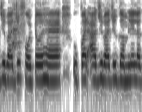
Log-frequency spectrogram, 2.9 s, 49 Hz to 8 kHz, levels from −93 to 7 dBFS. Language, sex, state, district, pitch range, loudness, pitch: Hindi, female, Maharashtra, Nagpur, 205-220 Hz, -16 LUFS, 210 Hz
